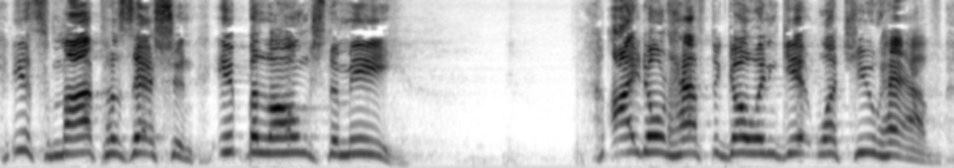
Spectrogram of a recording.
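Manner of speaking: high, impassioned preacher's voice; full-force preaching. Real, not acted. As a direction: preach it high and forceful, driving each point home.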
